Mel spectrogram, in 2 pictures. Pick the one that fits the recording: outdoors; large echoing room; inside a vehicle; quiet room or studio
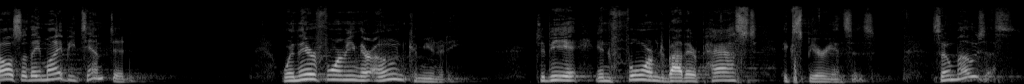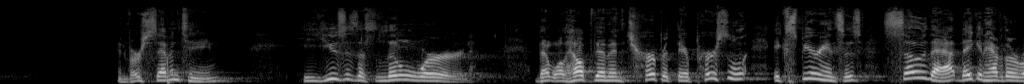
large echoing room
